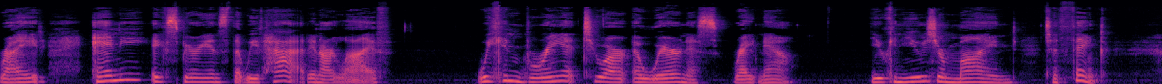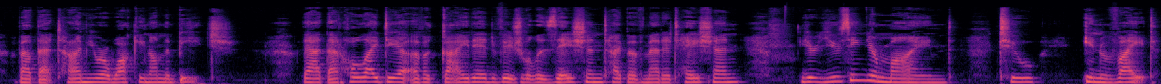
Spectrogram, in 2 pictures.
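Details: Adult woman speaking; typical speech.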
